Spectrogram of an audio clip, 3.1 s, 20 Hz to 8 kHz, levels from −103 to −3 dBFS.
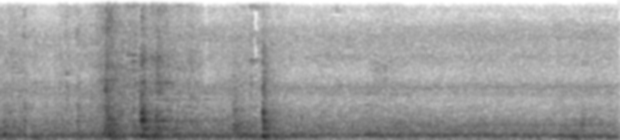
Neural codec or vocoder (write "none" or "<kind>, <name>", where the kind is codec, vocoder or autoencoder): none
